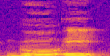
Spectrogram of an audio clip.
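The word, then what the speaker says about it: 贵: अगर इसके साथ आई लग गया तो इसे हम कैसे पढ़ेंगे गू ई, ठीक है, GUI गू ई, गू ई नहीं, एग्जैक्ट ई नहीं कहना, गू ई, ठीक है।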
